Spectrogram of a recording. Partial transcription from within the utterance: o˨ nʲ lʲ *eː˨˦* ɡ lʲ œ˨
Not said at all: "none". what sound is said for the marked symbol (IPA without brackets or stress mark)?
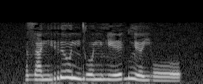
eː˨˦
